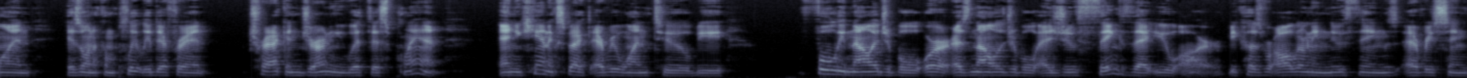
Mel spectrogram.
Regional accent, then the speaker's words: West Coast, United States; I know more about the plant because I'm from the West Coast

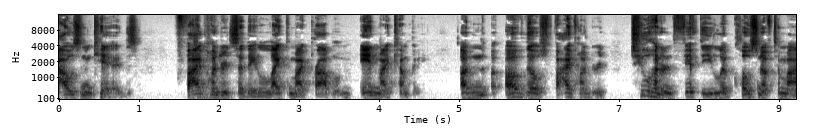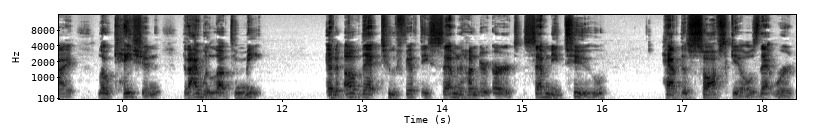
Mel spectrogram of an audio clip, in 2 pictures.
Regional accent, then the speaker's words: St. Paul, Minnesota, United States; moved away as an adult; also born or lived in Vermillion, South Dakota; I grew up in St. Paul, Minnesota

